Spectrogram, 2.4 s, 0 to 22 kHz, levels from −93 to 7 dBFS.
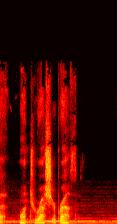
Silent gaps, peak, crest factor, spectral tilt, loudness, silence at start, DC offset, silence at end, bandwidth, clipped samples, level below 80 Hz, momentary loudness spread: none; -8 dBFS; 18 dB; -3.5 dB/octave; -23 LUFS; 0 s; under 0.1%; 0 s; 16 kHz; under 0.1%; -58 dBFS; 19 LU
